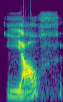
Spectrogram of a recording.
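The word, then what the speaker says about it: Tjalf: It's pronounced Yalf. So his first name is pronounced Yalf and his last name is pronounced Sparnai.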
